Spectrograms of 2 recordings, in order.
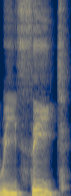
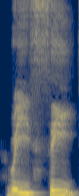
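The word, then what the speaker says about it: receipt: các bạn đọc là rece rece các bạn thấy nè rece e rece cái âm p này câm nha Cho nên đọc là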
